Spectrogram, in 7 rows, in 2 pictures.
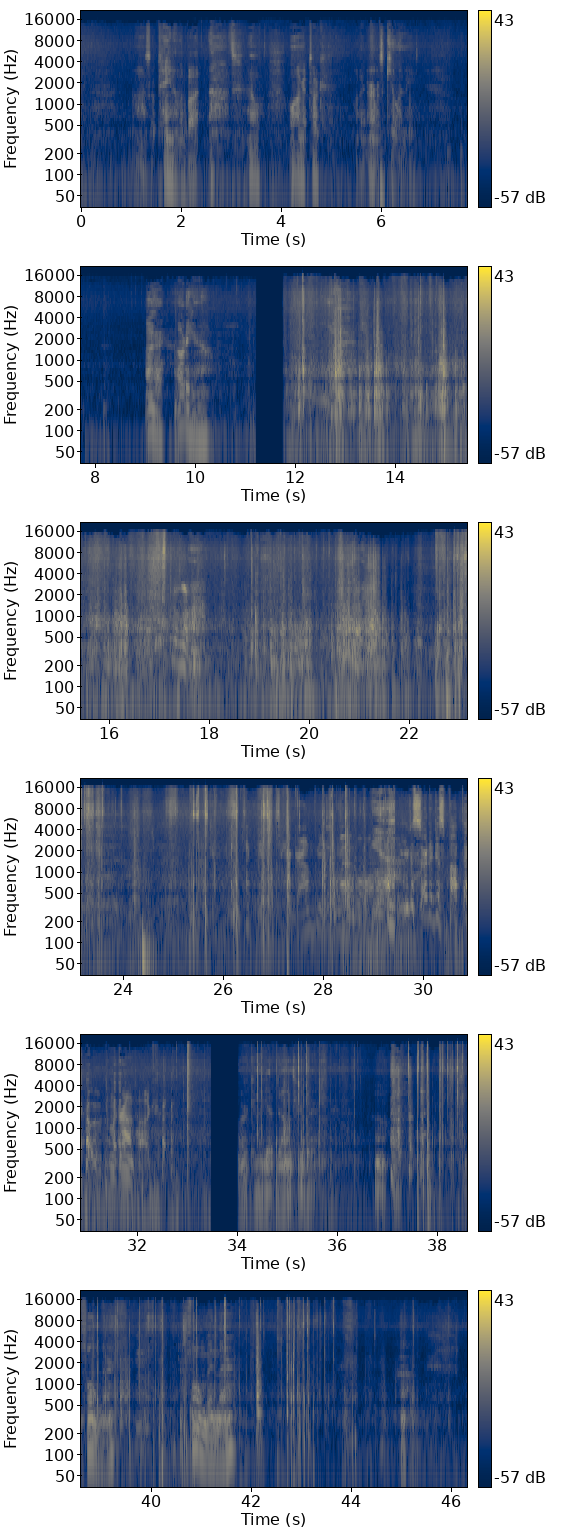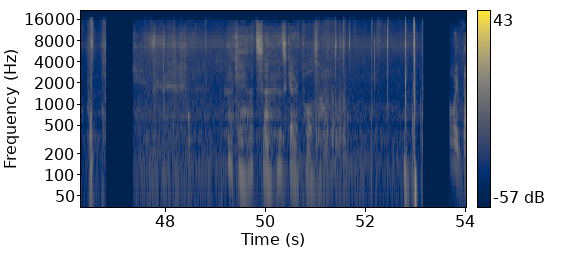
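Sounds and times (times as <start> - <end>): clothing rustling: 11.8 - 21.2
body scraping against hatch edges: 11.8 - 27.3.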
